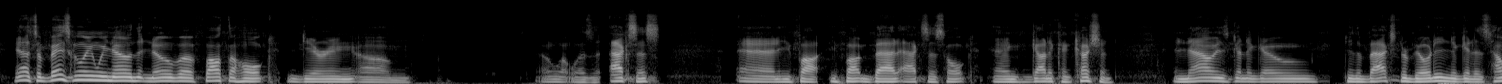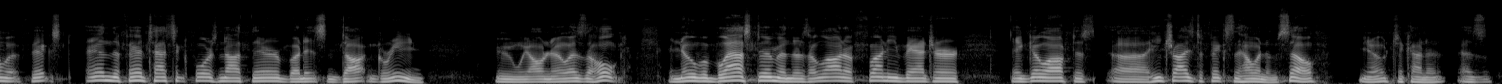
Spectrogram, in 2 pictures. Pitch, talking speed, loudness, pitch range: 135 Hz, 175 wpm, -25 LUFS, 125-155 Hz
